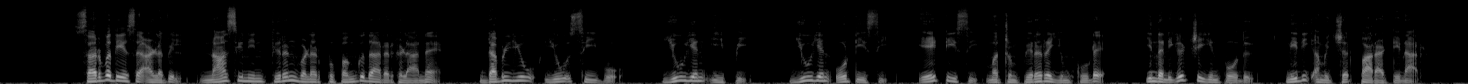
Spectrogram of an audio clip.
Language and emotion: Tamil, neutral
